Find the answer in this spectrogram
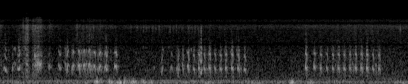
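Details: Lavender Bantam hen and roosters building a nest: quiet rolling trills of fast pulsed notes in short bursts, over low rumbling and rustling background noise.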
